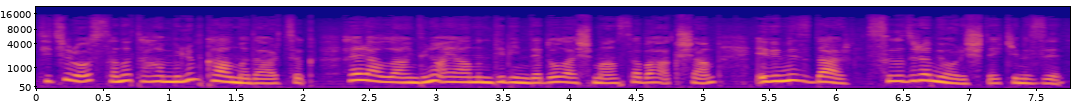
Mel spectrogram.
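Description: A woman's voice: mid-range voice, moderate pace, few pauses, darkish tone, no room sound, natural voice. A woman voicing a brawny, lazy young man who taunts and threatens with a sneering drawl. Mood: menacing.

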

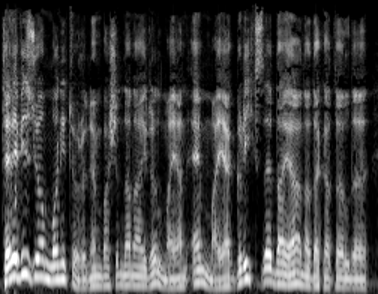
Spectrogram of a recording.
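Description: A man reading a suspenseful novel aloud in a measured, steady narration. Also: lowish voice. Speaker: audiobook narrator. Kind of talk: scripted narration.

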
